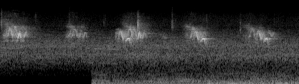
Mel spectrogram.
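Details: Sparrow chirping: five short, bright chirps spaced roughly every 0.6 seconds, each a brief high burst, over a faint steady background hiss.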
